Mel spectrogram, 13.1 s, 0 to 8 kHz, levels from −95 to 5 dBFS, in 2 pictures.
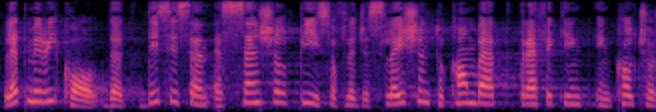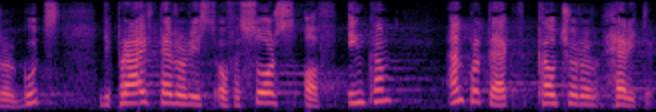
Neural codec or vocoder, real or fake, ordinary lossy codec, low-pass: none; real; none; none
